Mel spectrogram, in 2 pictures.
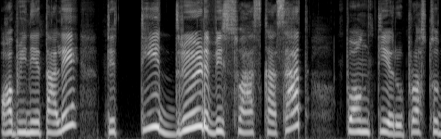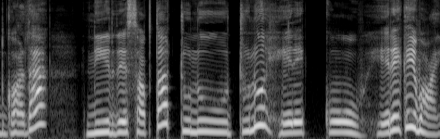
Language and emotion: Nepali, surprised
